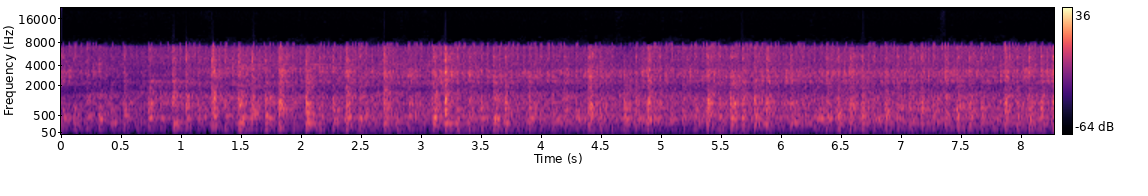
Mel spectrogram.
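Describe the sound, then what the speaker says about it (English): A sewing machine running a zigzag stitch: a continuous rapid mechanical whir and clatter, steady and fairly close, with no talk. "when you're sewing zigzag stitch, it takes longer because it is going back and forth instead of just straight"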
